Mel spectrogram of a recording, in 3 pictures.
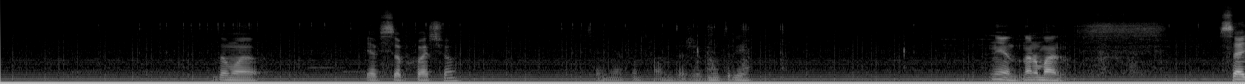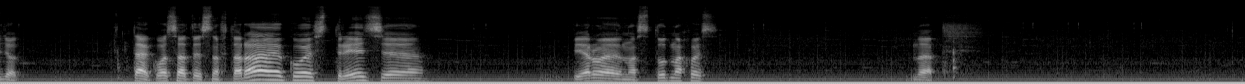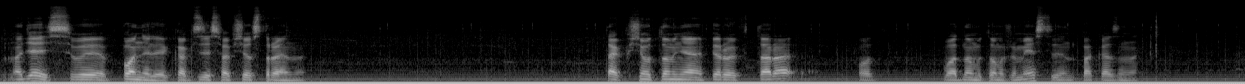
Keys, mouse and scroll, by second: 1.3 click, 1.7 click, 2.0 click, 2.6 click, 3.2 click, 3.6 click, 4.2 click, 4.7 click, 4.7 middle click, 5.7 click, 6.1 click, 6.1 middle click, 6.7 shift+middle click, 6.9-7.8 scroll up 8, 10.6-11.5 scroll down 9, 11.5 middle click, 11.9-12.2 scroll down 1, 12.2 middle click, 14.9 click, 15.7 click, 18.6 click, 18.6 middle click, 20.0 click, 22.8 click, 23.9 click, 26.9 click, 28.8 click, 29.6 click, 30.2 click, 30.9 click, 31.5 click, 32.0 click, 33.1 click, 33.9 click, 35.5 click, 35.9 middle click, 36.6 shift+middle click.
